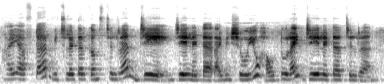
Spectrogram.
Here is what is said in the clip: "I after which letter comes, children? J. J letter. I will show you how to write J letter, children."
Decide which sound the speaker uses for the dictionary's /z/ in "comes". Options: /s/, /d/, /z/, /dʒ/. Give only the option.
/s/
